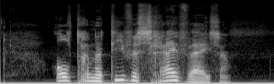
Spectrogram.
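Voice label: "alternatieve schrijfwijze", Dutch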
